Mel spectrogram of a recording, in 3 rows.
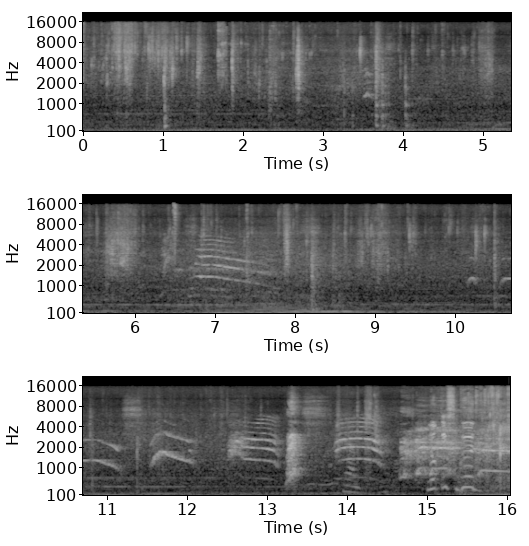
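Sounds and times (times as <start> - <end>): dog whining: 10.2 - 14.3.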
